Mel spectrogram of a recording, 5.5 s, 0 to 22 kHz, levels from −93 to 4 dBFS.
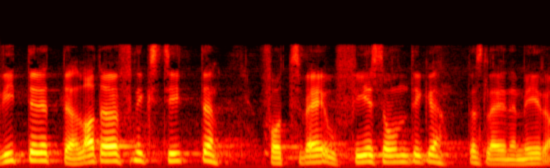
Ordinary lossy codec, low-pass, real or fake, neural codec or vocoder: none; 7.2 kHz; real; none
